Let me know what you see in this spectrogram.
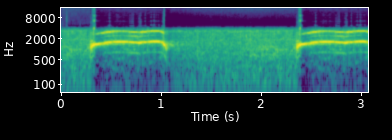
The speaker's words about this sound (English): before I say bye to you, let's listen to the Sumatran ground cuckoo one last time.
